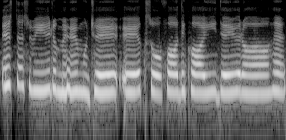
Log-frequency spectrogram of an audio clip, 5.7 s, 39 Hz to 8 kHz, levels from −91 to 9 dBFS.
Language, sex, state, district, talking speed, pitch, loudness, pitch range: Hindi, female, Madhya Pradesh, Katni, 105 wpm, 240 Hz, -12 LUFS, 235-255 Hz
